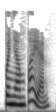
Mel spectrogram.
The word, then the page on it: penyampaian: Indonesian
